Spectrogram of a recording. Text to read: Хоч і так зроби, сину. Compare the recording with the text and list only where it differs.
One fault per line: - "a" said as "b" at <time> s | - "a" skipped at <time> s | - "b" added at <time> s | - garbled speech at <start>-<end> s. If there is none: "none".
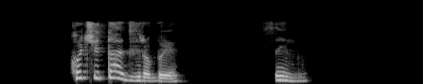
none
